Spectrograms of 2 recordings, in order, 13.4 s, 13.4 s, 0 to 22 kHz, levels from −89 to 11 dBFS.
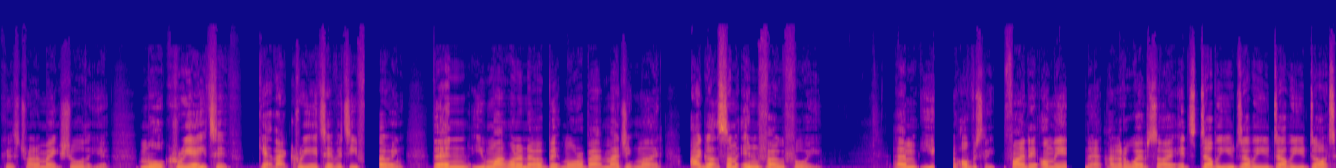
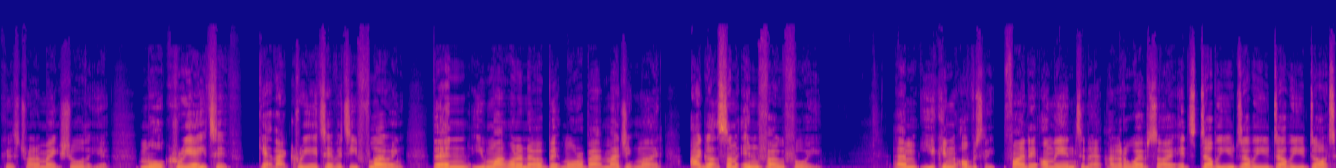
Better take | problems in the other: second | audio cutting out; at 3.5 s, at 9.5 s and at 11 s

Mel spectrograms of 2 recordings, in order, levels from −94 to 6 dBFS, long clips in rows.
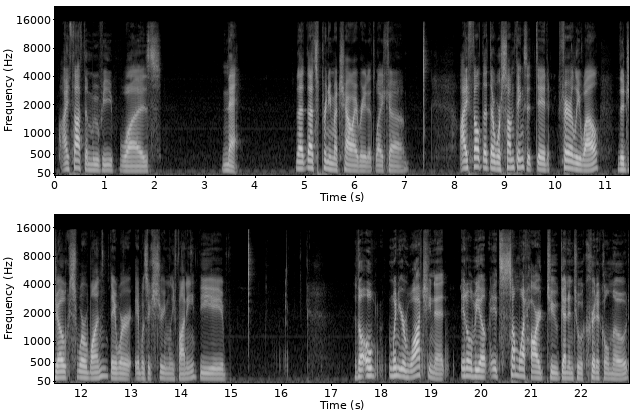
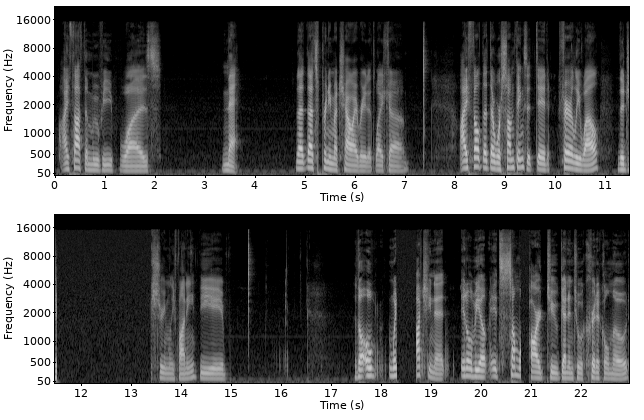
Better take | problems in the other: first | audio cutting out; at 12 s for 2 s, at 18 s and at 21 s

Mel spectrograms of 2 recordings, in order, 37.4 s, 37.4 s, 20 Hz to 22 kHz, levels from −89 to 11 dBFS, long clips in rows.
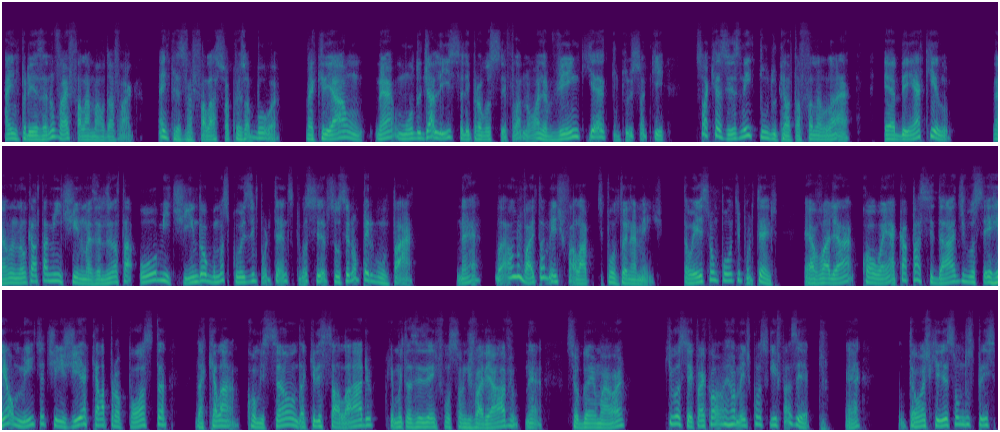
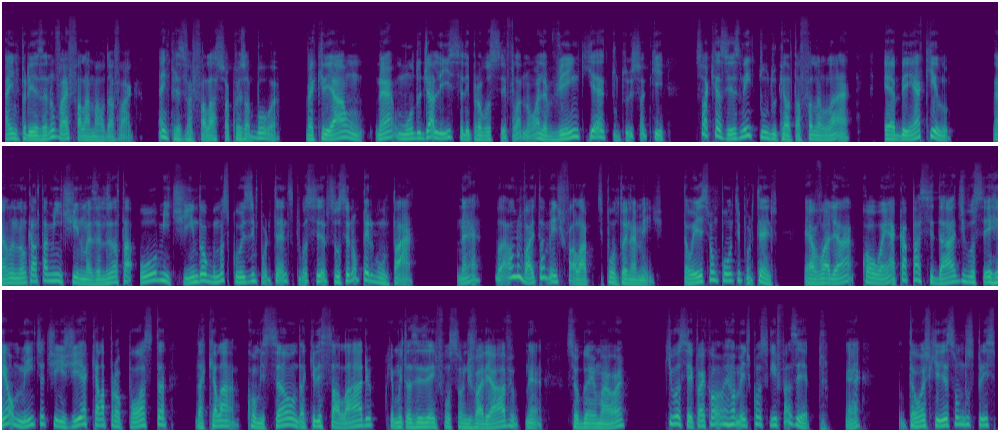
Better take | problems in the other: second | garbled, watery; slightly

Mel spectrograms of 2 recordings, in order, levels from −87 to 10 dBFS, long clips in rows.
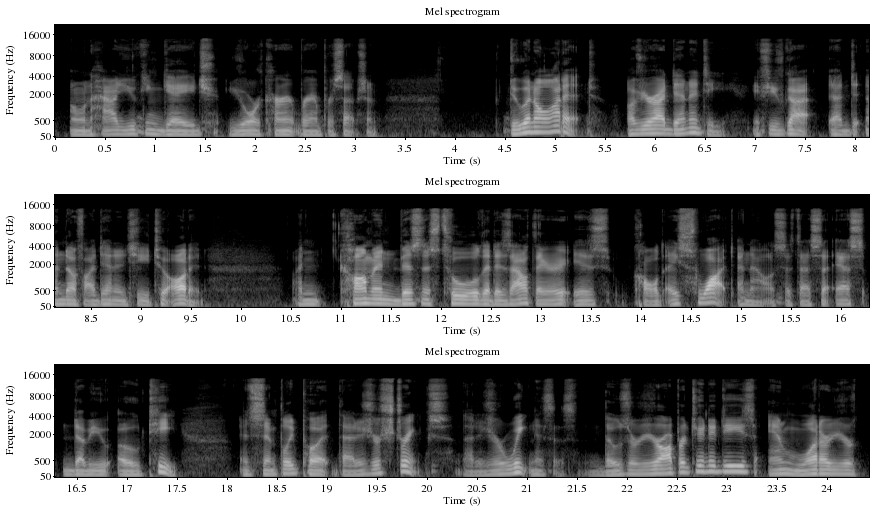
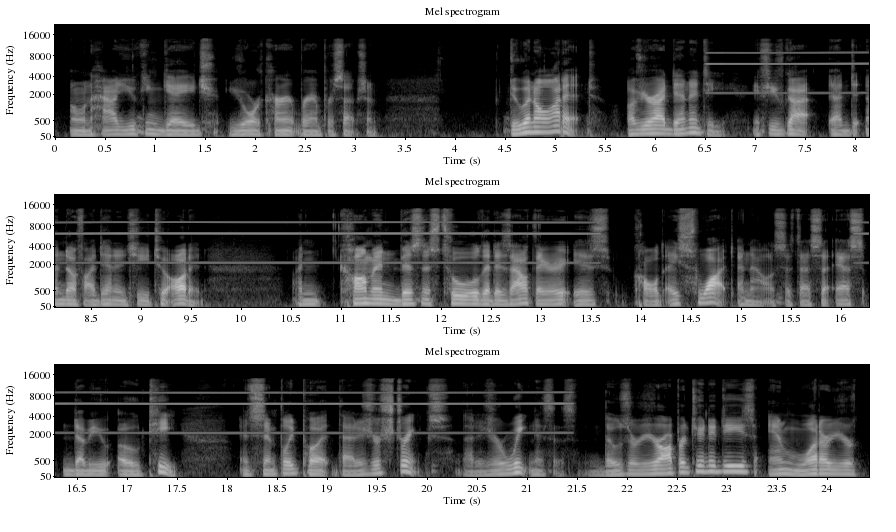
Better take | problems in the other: first | high-pitched whine; loud; from 6.5 to 14 s and from 16 to 21 s; 6 kHz, 9 dB below the speech

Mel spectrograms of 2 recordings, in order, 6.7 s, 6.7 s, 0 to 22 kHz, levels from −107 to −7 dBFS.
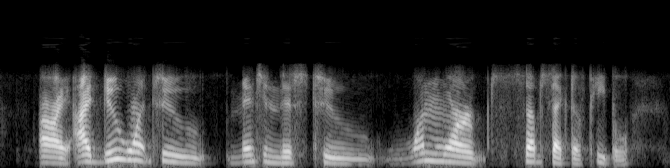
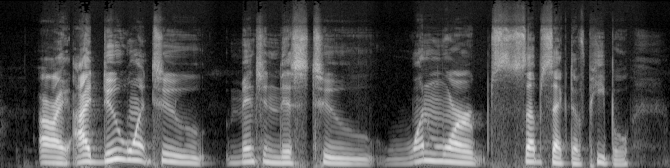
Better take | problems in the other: second | phone-call audio; poor line

